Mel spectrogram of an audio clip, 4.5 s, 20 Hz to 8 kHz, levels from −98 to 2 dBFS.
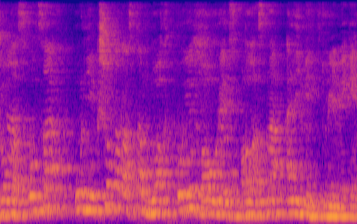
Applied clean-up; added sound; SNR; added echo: none; none; none; reverberation time 1.0 s.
